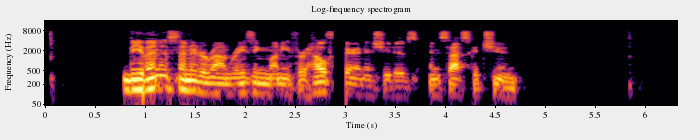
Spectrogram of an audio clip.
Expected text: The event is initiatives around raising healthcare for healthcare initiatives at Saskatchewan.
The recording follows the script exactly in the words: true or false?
false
